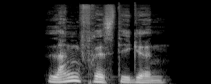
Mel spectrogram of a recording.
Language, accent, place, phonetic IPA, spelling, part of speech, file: German, Germany, Berlin, [ˈlaŋˌfʁɪstɪɡn̩], langfristigen, adjective, De-langfristigen.ogg
- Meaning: inflection of langfristig: 1. strong genitive masculine/neuter singular 2. weak/mixed genitive/dative all-gender singular 3. strong/weak/mixed accusative masculine singular 4. strong dative plural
